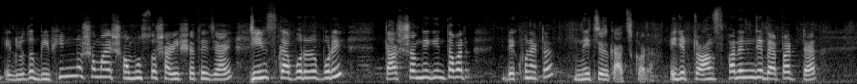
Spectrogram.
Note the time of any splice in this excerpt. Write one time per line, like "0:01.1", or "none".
0:02.4
0:06.5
